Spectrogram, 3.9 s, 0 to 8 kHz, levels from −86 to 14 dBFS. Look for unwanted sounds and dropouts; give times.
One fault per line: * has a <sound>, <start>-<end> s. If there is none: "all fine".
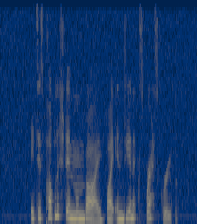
all fine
